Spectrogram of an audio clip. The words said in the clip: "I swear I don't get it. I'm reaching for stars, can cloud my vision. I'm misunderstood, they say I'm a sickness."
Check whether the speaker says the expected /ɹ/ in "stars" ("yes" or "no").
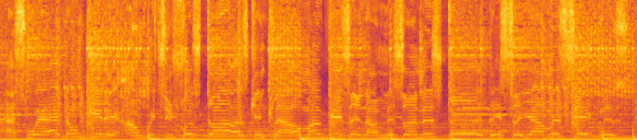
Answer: no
